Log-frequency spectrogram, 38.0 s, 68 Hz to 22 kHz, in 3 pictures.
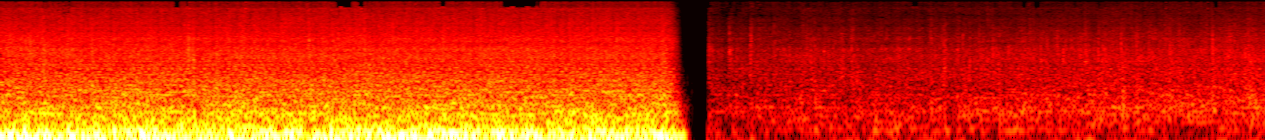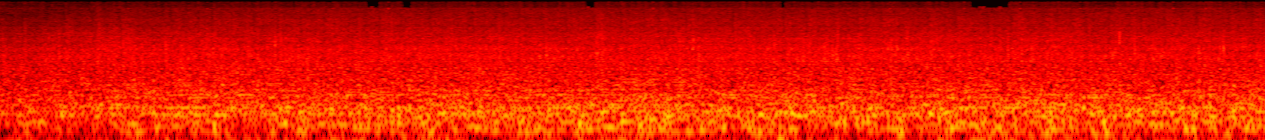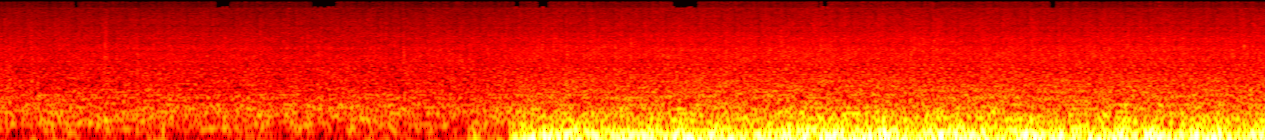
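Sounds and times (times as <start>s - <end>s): ceiling fan air whoosh: 0.0s - 6.9s, 30.0s - 37.9s
deep low hum: 0.0s - 6.9s, 30.0s - 37.9s.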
